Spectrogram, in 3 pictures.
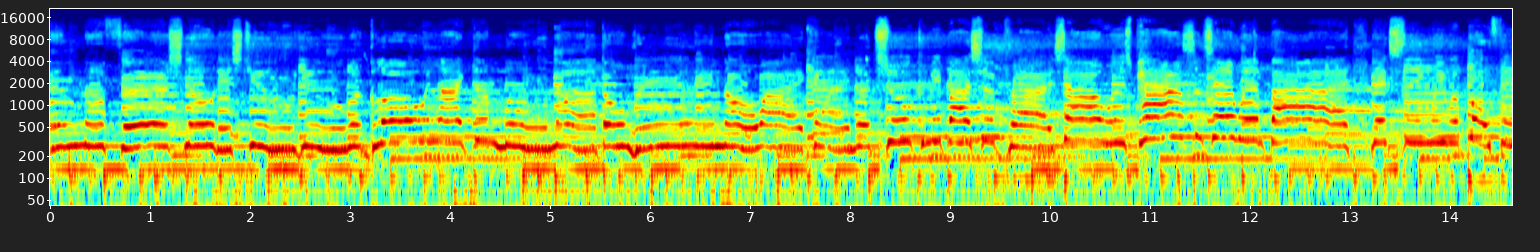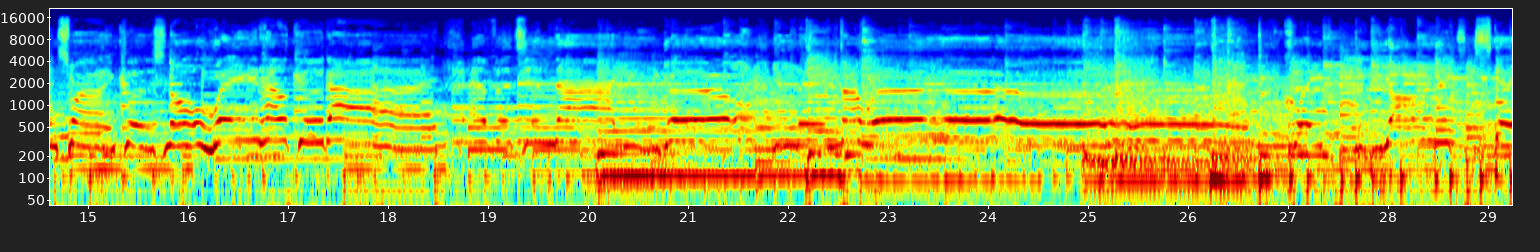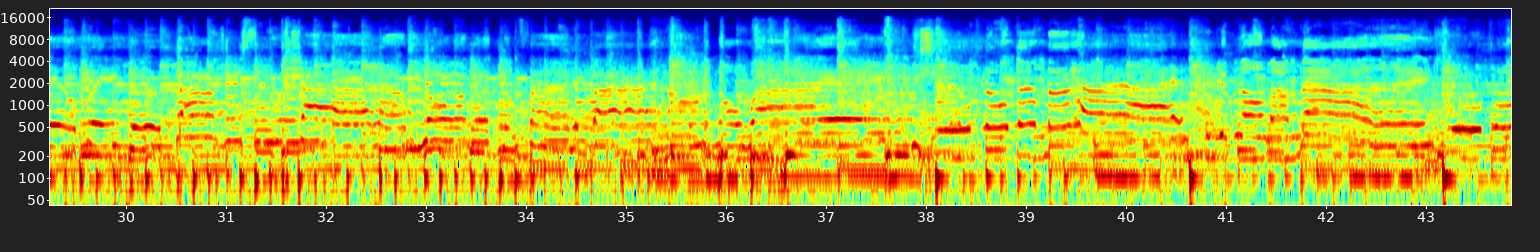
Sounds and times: Music: 0.0s - 43.8s.

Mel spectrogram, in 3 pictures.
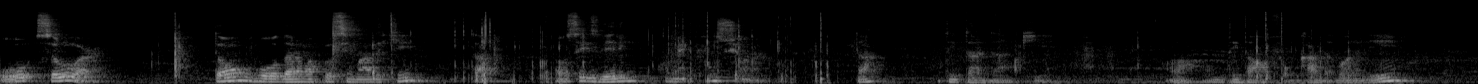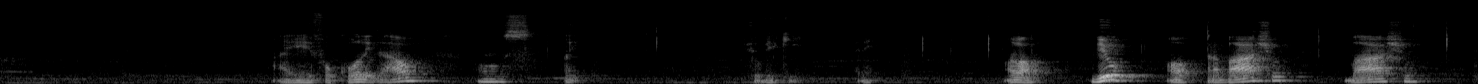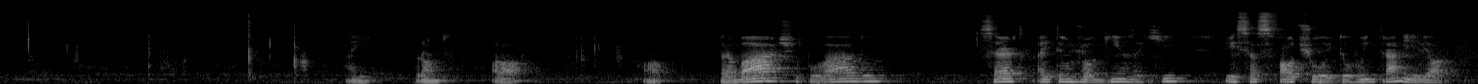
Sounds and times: Speech: 0.0s - 1.2s, 2.1s - 7.8s, 8.6s - 10.6s, 11.6s - 14.2s, 17.5s - 20.7s, 22.2s - 23.6s, 24.8s - 29.1s, 33.0s - 35.0s, 36.0s - 38.5s, 39.4s - 44.1s
Inside, small room: 0.0s - 44.3s.

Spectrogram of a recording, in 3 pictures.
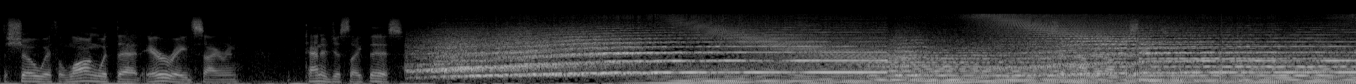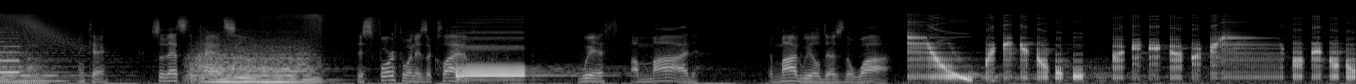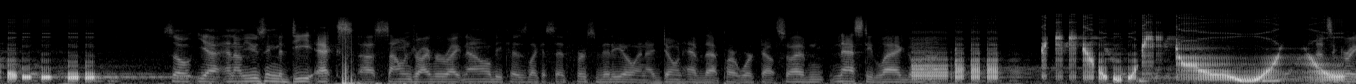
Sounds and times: Speech: 0.0s - 2.4s, 3.0s - 4.1s, 14.4s - 16.1s, 17.2s - 18.2s, 19.4s - 20.6s, 21.2s - 22.5s, 28.8s - 36.3s, 40.2s - 40.6s
Sampler: 6.8s - 14.4s, 22.6s - 28.9s, 36.2s - 40.6s.

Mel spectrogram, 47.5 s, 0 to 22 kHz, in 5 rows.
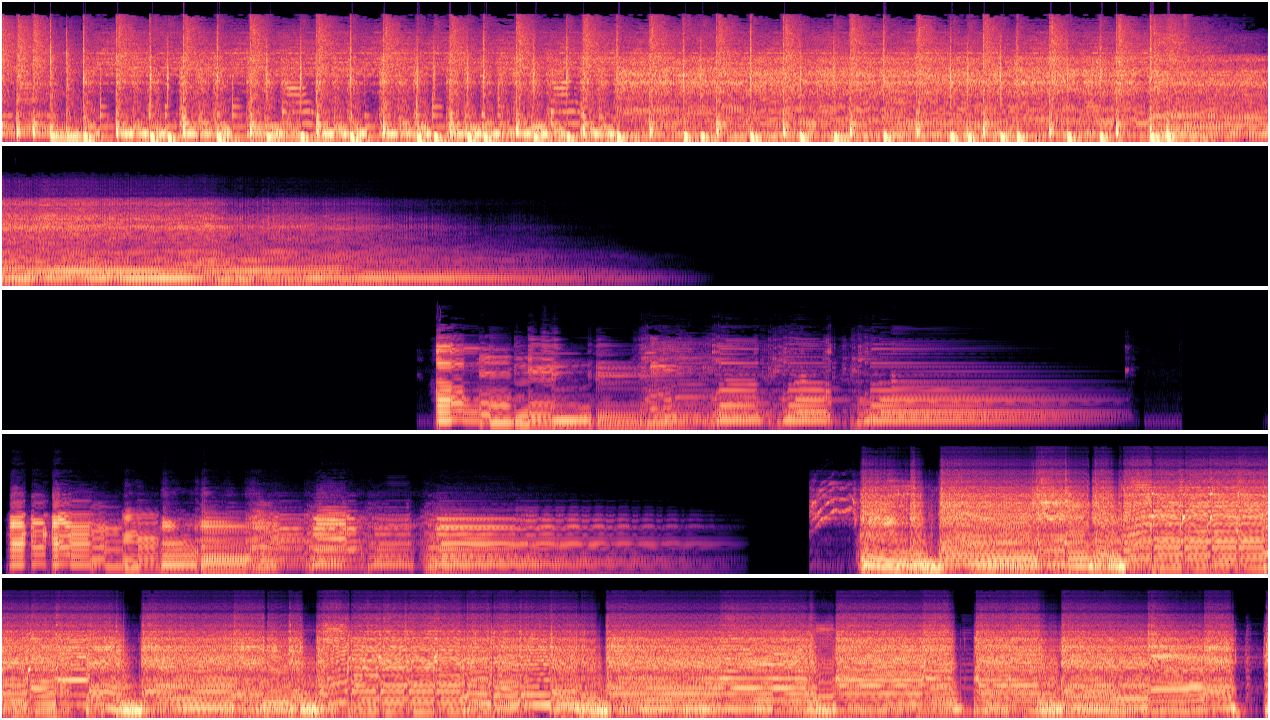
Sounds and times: Distortion: 0.0s - 14.4s, 22.2s - 27.8s, 28.6s - 34.0s, 34.6s - 47.4s
Music: 0.0s - 14.6s, 22.2s - 27.5s, 28.6s - 34.0s, 34.7s - 47.4s.

